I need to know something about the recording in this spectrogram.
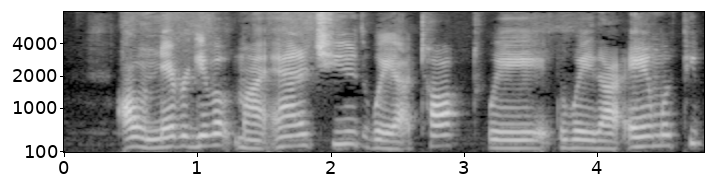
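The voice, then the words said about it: Southern country accent. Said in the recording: “I know I sound country. ... the country southern loving in me”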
